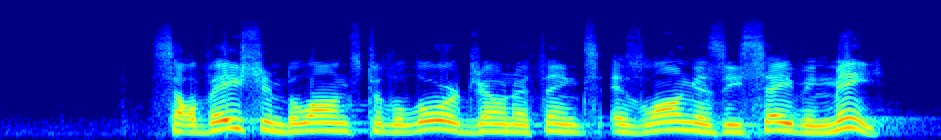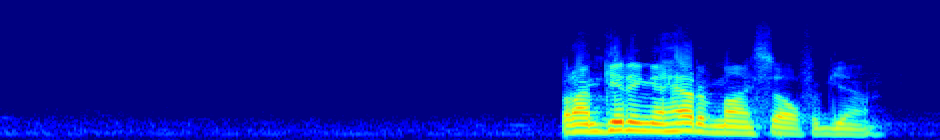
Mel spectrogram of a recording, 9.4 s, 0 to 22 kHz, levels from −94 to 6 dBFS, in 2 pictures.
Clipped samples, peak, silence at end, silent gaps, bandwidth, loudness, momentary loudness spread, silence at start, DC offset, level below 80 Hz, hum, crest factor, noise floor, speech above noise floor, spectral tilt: under 0.1%; -10 dBFS; 0.35 s; none; 8.4 kHz; -27 LUFS; 11 LU; 0.85 s; under 0.1%; -80 dBFS; none; 18 dB; -79 dBFS; 53 dB; -8.5 dB/octave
